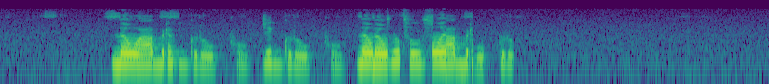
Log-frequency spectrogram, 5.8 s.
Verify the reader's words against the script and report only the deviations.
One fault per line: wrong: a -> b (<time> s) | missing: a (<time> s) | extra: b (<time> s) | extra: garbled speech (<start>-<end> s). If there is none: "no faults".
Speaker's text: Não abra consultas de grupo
wrong: consultas -> grupo (1.3 s)
extra: garbled speech (2.7-3.9 s)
